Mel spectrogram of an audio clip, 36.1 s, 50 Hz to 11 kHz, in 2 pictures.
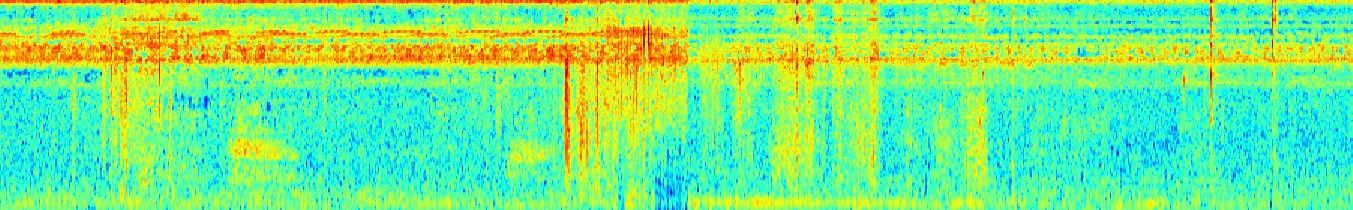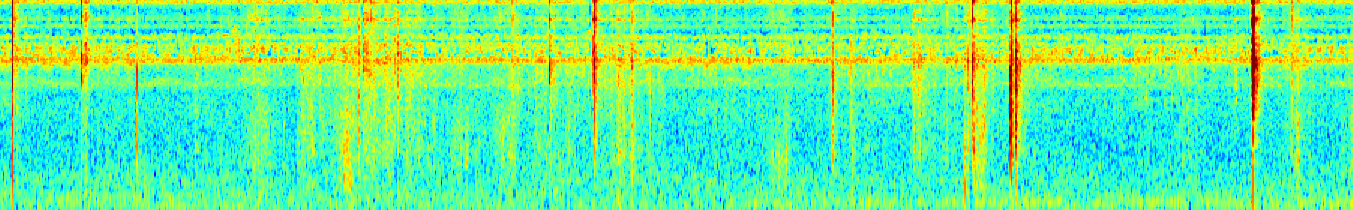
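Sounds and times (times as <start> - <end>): insects chirring: 0.0 - 36.0
sharp clicks: 34.7 - 35.0.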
